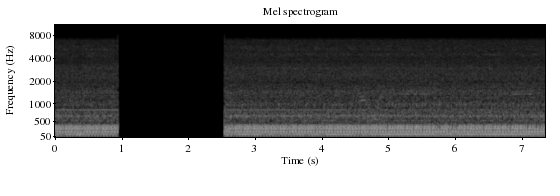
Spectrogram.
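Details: Supercharged L67 V6 after raising idle, timing table changes and fixing exhaust leaks: steady, even idle hum with no ticking, puffing or knocking; sounds healthy.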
